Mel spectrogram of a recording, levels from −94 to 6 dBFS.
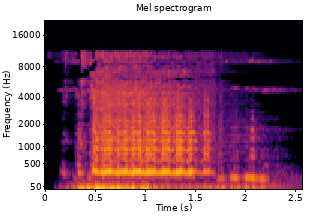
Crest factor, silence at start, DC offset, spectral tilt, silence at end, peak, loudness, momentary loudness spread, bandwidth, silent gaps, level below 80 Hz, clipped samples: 16 dB; 0.3 s; under 0.1%; -4 dB/octave; 0.35 s; -2 dBFS; -17 LUFS; 17 LU; 11.5 kHz; none; -28 dBFS; under 0.1%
